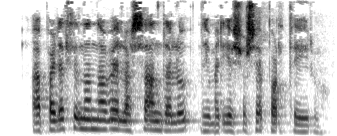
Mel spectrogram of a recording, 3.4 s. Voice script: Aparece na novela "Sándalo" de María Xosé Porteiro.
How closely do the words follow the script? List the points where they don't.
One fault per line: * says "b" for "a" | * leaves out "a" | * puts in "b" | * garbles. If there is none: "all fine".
all fine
